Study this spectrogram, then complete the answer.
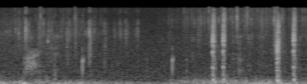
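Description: Fire crackles and pops nearby.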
